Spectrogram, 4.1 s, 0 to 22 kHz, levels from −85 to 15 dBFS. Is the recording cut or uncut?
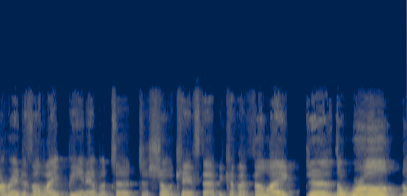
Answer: cut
